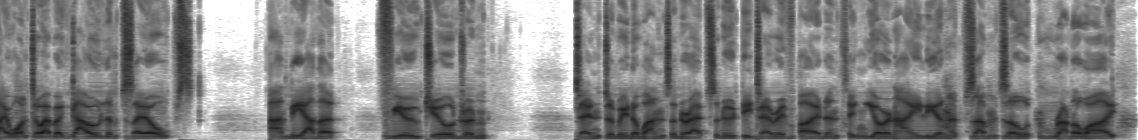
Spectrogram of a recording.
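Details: Woman after total laryngectomy (surgical removal of the larynx) speaking with a substitute voice; alaryngeal speech after total laryngectomy.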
